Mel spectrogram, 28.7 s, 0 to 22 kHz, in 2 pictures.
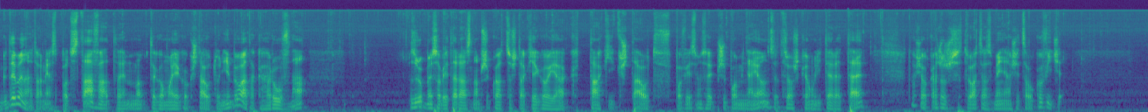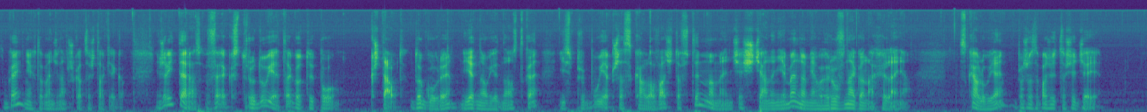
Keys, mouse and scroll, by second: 0.4 Tab, 1.1 x, 2.3 shift+a, 3.9 KP_7, 4.1 Tab, 5.1 shift+middle click, 5.7 ctrl+Tab, 6.8 right click, 7.4 e, 8.3 ctrl+click, 9.0 right click, 9.3 e, 10.8 ctrl+click, 11.2 shift+middle click, 12.1 right click, 12.5 right click, 12.8-13.1 scroll down 6, 13.3 shift+middle click, 13.8 e, 15.1 ctrl+click, 15.8 Tab, 16.3 Tab, 16.7 a, 16.9 a, 17.1 middle click, 17.9 middle click, 18.7 middle click, 19.7 e, 20.9 ctrl+click, 21.9 middle click, 23.2 middle click, 23.9 middle click, 26.5 s.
